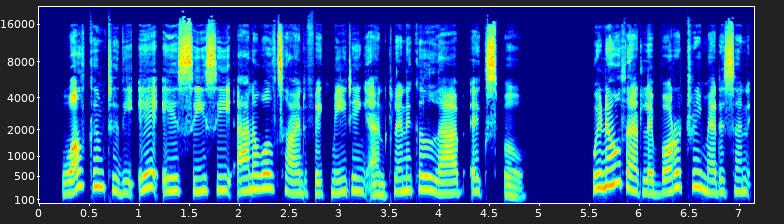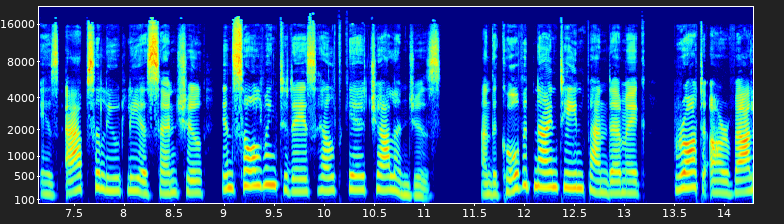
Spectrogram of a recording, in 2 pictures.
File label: english indian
